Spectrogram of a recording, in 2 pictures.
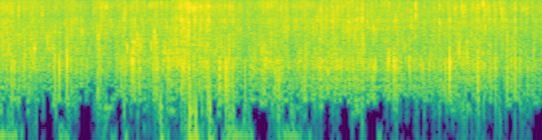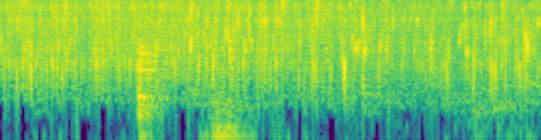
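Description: Mustard seeds, dried red chillies and curry leaves frying in hot coconut oil in a pan: a steady sizzle thick with crackling, the tempering for a chutney.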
